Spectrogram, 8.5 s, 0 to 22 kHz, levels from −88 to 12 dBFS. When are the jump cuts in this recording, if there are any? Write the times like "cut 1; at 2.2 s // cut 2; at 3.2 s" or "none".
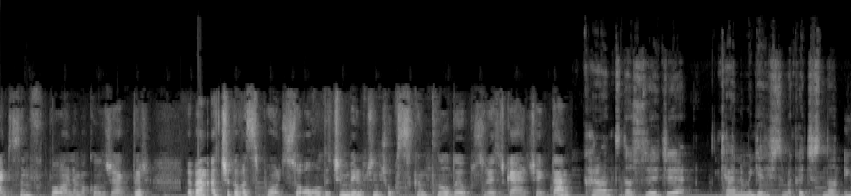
cut 1; at 1.7 s // cut 2; at 5.8 s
